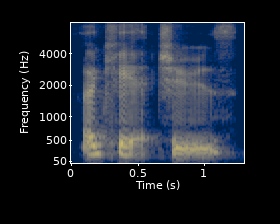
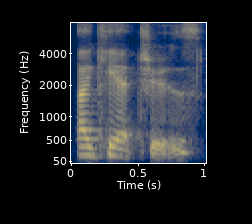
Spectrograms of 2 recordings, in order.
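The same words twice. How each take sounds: First: Slow, soft whispered despair. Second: Whispered indecision. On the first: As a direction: whisper it slowly, torn between them. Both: Real, not acted. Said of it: "whispered indecision".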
